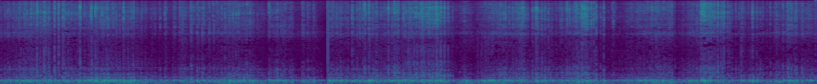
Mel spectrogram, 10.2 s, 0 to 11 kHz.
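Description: Both hands scratch the top of a Blue Yeti USB microphone's hollow metal mesh grille, on its metal body, with fingertips and nails throughout. The close scratching comes through as a dense, continuous low rumble centered around 156 Hz, with faint brighter rasping above it. Its level stays fairly steady, with only brief dips.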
